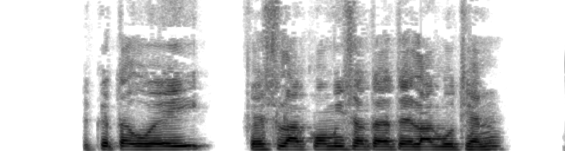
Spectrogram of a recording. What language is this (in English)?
Sindhi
